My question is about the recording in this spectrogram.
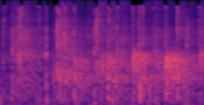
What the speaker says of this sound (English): Clap for the people who answered.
